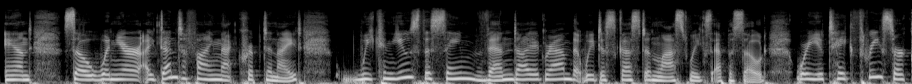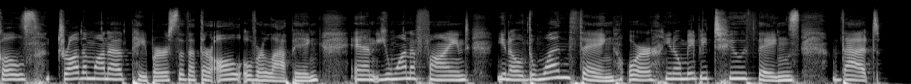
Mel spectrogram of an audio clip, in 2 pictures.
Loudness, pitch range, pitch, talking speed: -16 LUFS, 200-255 Hz, 225 Hz, 175 wpm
